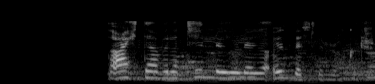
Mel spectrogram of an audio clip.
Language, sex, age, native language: Icelandic, female, 12, Icelandic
